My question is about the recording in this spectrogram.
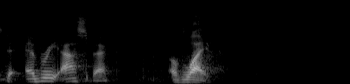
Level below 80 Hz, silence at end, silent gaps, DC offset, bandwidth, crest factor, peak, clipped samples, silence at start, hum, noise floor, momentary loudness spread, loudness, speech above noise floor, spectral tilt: -82 dBFS; 1.4 s; none; under 0.1%; 13.5 kHz; 24 dB; -12 dBFS; under 0.1%; 0.05 s; none; -86 dBFS; 15 LU; -34 LUFS; 53 dB; -5.5 dB/octave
